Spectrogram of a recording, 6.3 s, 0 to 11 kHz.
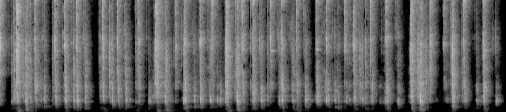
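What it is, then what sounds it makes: Mechanical keyboard with round plastic keycaps. Fingertips type continuously on a pink-backlit mechanical keyboard with an aluminum body and round plastic keycaps. A rapid, steady stream of crisp, clacky keystrokes is heard, each one short and dry with a mid-range tone centered around 1.2 kHz and a bright top. The strokes cut off quickly with almost no ring or low end.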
